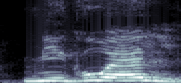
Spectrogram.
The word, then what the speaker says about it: Miguel: şunun altını çizmek isterim İspanyolca telaffuza yeni başlayanlar miguel yazısını gördüklerinde yazılışımız şu anda söylüyorum ha Dolayısıyla İspanyolca yazıldığı gibi okunmayan bir dil doğru miguel yazılıyor Evet hiç bir zaman u sesini burada vermiyoruz g u e harfleri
